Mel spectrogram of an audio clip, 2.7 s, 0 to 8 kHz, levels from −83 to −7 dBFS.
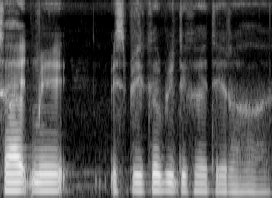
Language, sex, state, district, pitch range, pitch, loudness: Hindi, male, Arunachal Pradesh, Longding, 115-125 Hz, 120 Hz, -21 LUFS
